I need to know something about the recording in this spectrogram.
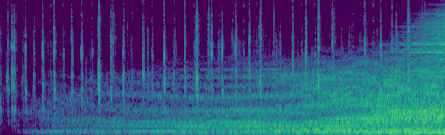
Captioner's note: typewriter sounds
